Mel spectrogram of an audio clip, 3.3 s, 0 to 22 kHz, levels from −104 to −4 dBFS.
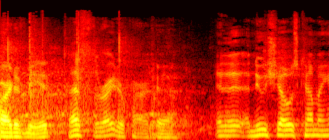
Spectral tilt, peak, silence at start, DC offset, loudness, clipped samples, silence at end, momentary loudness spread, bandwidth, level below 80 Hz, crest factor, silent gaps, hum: -6 dB/octave; -8 dBFS; 0 s; under 0.1%; -31 LUFS; under 0.1%; 0 s; 11 LU; 16 kHz; -58 dBFS; 22 dB; none; none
